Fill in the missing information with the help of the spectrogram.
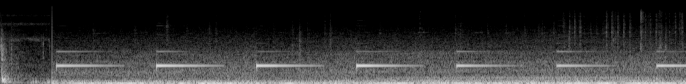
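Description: Mahindra Thar's dashboard warning chime, a steady single-pitched beep repeating about once a second, over the low rumble of the SUV's engine and tyres inside the cabin.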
